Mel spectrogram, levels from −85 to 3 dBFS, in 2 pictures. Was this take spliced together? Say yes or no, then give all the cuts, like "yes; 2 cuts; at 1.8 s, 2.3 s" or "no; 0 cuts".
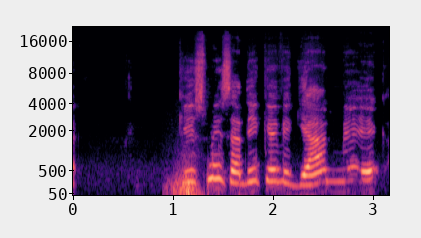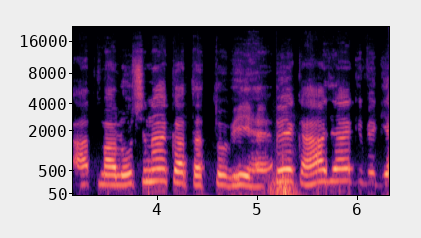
yes; 2 cuts; at 1.1 s, 5.1 s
